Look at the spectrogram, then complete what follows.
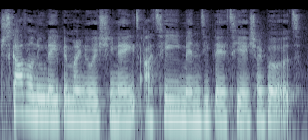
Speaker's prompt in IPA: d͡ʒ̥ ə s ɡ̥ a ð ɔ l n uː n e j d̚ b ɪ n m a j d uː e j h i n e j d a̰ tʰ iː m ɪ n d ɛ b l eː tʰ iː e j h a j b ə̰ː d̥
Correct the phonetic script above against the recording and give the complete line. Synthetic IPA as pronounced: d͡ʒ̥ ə s ɡ̥ a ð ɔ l n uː n e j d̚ b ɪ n m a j n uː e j ʃ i n e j d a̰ tʰ iː m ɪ n d i b l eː tʰ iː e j ʃ a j b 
